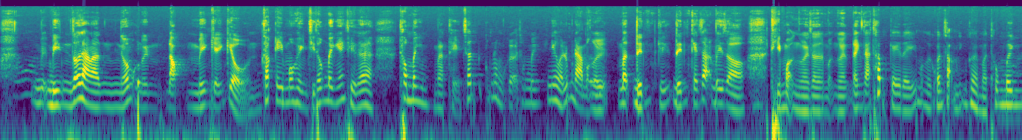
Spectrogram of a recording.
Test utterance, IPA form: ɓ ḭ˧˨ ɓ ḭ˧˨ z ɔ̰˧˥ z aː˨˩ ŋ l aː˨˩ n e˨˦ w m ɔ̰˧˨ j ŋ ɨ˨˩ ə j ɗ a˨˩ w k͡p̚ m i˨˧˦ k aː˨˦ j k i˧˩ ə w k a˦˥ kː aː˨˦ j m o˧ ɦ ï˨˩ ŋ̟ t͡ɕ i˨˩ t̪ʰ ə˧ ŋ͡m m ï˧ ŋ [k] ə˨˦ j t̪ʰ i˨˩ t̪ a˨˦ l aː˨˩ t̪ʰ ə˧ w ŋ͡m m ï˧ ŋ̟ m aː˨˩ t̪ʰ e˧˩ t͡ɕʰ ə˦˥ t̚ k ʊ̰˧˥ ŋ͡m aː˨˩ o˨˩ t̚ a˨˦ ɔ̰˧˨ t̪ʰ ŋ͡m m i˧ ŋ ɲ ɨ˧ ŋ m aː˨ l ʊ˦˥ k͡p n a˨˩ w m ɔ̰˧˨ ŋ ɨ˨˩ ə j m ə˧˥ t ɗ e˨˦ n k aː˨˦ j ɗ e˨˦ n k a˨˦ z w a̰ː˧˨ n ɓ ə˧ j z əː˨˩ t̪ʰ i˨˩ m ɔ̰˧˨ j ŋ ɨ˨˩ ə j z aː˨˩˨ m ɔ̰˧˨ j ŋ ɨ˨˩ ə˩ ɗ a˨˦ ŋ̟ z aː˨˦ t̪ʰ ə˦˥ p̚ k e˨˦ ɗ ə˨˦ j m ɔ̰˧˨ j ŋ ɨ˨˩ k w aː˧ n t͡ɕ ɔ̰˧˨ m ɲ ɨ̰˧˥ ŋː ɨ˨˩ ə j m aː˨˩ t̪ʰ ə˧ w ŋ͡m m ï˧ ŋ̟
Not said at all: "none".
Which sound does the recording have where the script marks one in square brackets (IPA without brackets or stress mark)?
ʔ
